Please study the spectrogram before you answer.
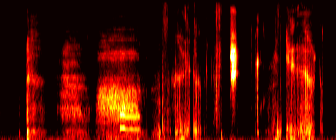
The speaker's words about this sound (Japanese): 舐められてるみたい？舐めてるの。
